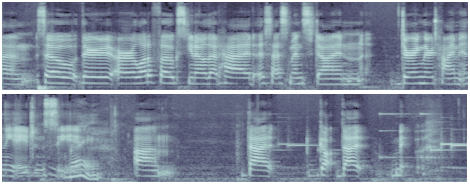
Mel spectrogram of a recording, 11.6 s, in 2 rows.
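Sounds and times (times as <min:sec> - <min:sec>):
speech: 0:00.0 - 0:08.1, 0:08.8 - 0:11.3
mobile phone ringing with electronic ringtone: 0:09.2 - 0:11.6.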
